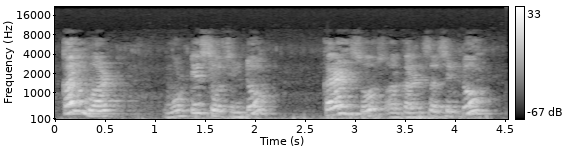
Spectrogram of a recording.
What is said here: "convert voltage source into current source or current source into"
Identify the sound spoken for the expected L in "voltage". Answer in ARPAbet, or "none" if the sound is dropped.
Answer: none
